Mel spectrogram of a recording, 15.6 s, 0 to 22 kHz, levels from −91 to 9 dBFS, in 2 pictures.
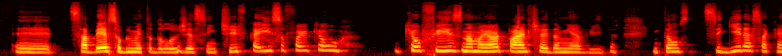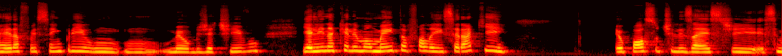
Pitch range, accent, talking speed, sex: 220-255 Hz, Brazilian, 175 wpm, female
